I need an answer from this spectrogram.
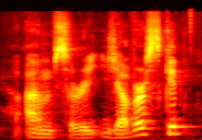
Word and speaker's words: Yavorsky: And also joining us is Volodymyr Yavorsky, lawyer, Yavorsky, the stress is on the first syllable.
